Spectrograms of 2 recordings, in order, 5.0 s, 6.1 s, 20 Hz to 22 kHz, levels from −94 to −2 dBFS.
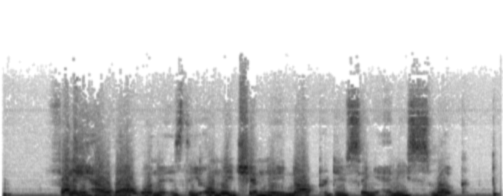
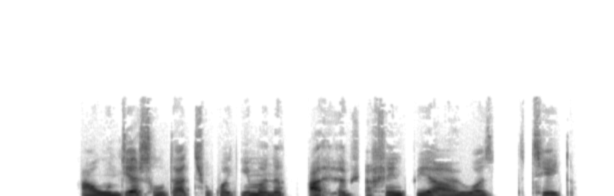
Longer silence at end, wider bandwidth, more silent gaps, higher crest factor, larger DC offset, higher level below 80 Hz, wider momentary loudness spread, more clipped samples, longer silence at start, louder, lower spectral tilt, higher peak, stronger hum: second, 0 s vs 0.55 s; first, 14 kHz vs 10 kHz; second, none vs 2.98-3.07 s, 5.01-5.18 s, 5.27-5.32 s; second, 12 dB vs 20 dB; neither; first, -42 dBFS vs -78 dBFS; second, 7 LU vs 11 LU; neither; second, 0.05 s vs 0.8 s; first, -14 LUFS vs -23 LUFS; about the same, -5 dB/octave vs -5.5 dB/octave; about the same, -2 dBFS vs -2 dBFS; neither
